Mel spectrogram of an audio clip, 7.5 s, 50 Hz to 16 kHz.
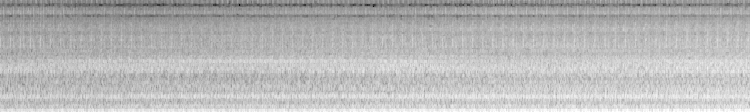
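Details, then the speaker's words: Abandoned turbo Datsun 280Z, first run after rewiring: steady idle with a fast, even light tick, about three a second, over the low engine hum. Ticking at idle, possibly injectors (uncertain); the engine also runs hot. "I think I am hearing the injectors, but you guys are going to have to let me know."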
